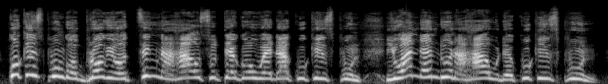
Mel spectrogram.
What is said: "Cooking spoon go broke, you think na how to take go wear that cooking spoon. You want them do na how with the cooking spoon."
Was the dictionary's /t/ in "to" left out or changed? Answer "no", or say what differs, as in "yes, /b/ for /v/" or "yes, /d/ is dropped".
yes, /s/ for /t/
